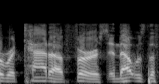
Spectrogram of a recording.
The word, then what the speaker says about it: Rattata: Also, how do you say it? I've said it different ways my entire life, and I haven't figured out the right pronunciation. – I pronounce it Rattata, and I use my American-given ego to assume that everybody else is wrong.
